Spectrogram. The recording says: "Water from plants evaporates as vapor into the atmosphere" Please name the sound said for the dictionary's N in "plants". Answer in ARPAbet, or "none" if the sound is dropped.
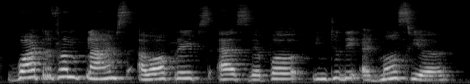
N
